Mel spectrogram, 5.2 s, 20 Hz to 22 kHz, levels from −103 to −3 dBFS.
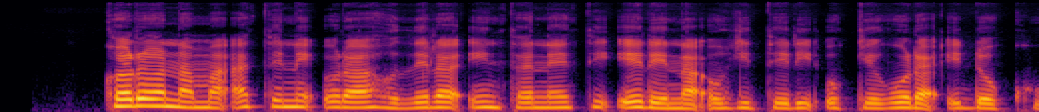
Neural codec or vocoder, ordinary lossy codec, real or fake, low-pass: none; none; real; 19.8 kHz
